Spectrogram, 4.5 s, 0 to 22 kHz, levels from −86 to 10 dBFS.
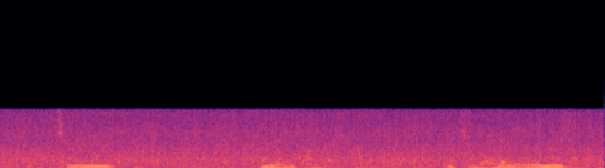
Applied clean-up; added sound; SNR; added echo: none; Stream; 1 dB; none.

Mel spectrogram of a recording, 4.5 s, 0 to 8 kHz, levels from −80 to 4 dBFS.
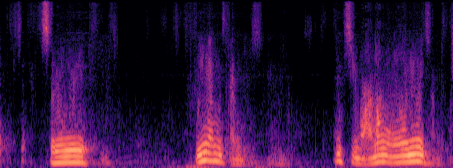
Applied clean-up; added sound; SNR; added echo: neural separator model SepFormer DNS4.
